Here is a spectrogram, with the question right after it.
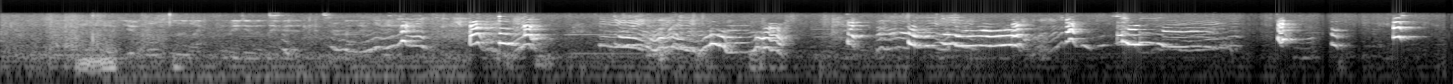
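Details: Mastiff and Lab playing together indoors, sounding like singing to each other: wavering howls and whines bending up and down in pitch, broken by yips and short barks, with people talking over the dogs.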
